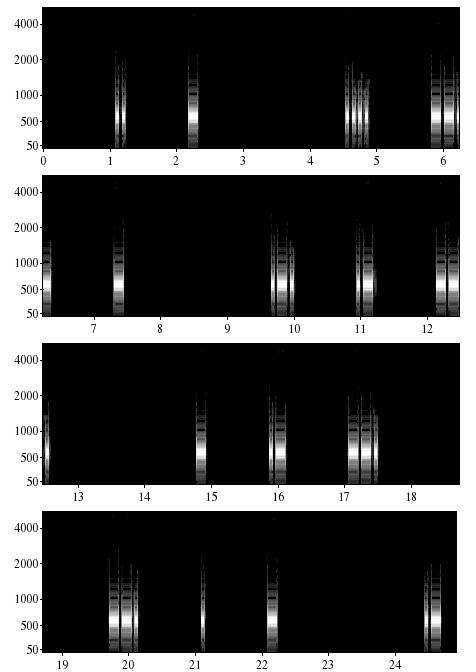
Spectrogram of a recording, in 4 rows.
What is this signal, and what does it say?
Morse code, heard as a keyed tone, about 25 wpm, spaced as for 8 wpm, 600 Hz. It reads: IT HOT RAG TAG GET A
